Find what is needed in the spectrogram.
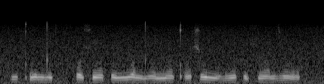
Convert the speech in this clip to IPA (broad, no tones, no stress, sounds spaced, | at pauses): i kʷʼ i n d ẽ ç pː o xʲ õ θ u ɲ o n d ĩ ɐ̯ ɲ õ ɐ̯ kʷʼ ã ʃ u ɲ u ɣ ĩ θ u ç ũ ɐ̯ n z ũ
